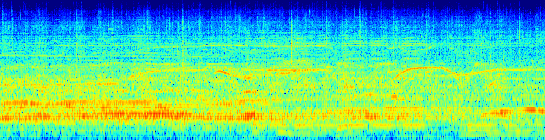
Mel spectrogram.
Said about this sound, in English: I'm glad you gave them a hand. They need it.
